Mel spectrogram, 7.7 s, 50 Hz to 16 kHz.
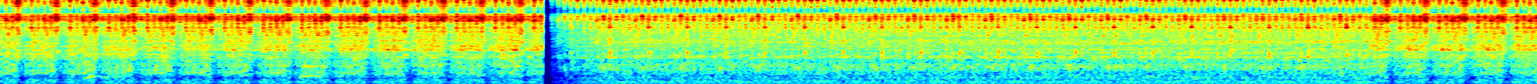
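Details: Mercedes OM642 V6 diesel in a Jeep Grand Cherokee CRD idling normally with an even clatter and no ticking or hissing, after the leaking injector gasket that caused the ticking noise was replaced.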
